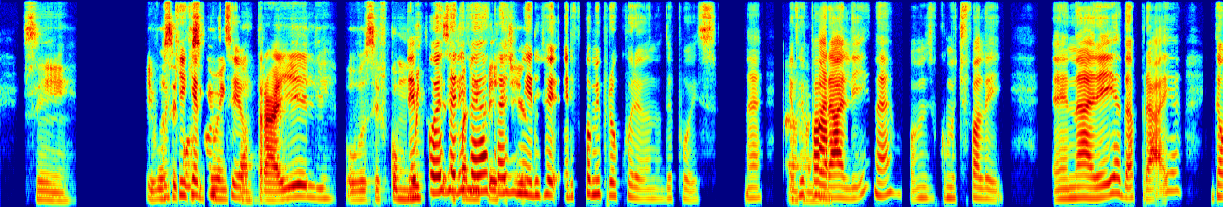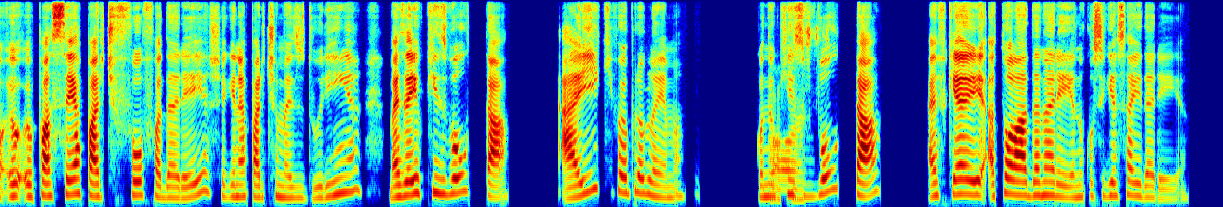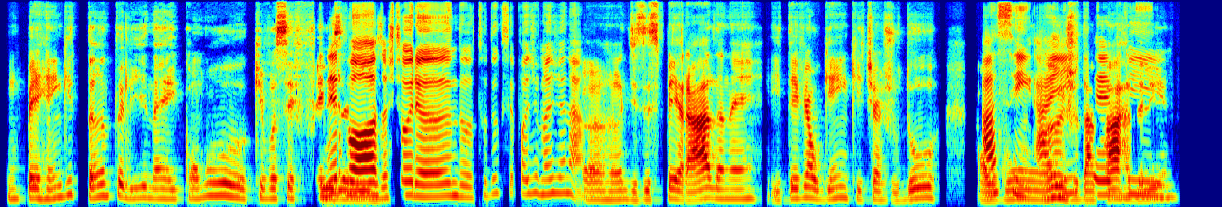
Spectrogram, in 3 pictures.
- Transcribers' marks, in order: other noise
- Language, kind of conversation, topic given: Portuguese, podcast, Você pode me contar uma história de viagem que deu errado e virou um aprendizado?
